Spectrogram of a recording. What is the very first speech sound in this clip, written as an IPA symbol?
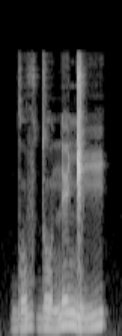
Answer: ɡ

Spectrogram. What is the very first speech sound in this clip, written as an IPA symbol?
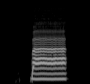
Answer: k͡p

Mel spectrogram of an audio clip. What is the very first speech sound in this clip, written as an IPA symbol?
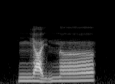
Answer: ɲ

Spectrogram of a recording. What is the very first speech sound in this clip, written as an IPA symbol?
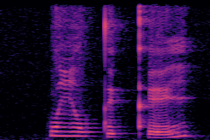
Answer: kʷ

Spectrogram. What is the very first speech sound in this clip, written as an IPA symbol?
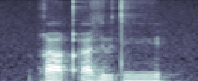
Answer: q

